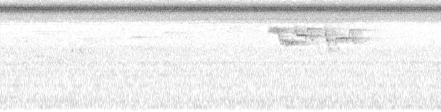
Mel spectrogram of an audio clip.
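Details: Forest at night with crickets and other insects sustaining one even, very high shrill tone, joined late by a small cluster of quick whistled bird notes.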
